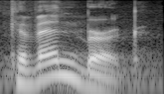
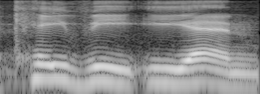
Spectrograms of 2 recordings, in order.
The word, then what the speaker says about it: Kvenberg: mics so our special guests and I will pronounce her name correctly her first name is Sabine that's easy her last name is kenberg and that's a kven which is tough for us you know English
